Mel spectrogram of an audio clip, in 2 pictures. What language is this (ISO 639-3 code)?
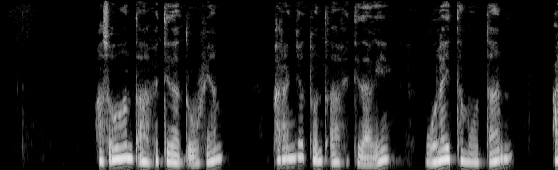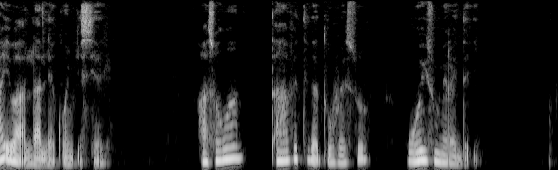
wal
